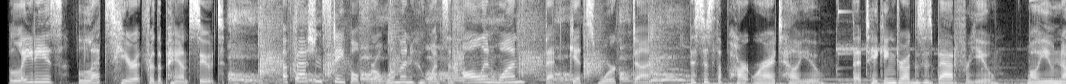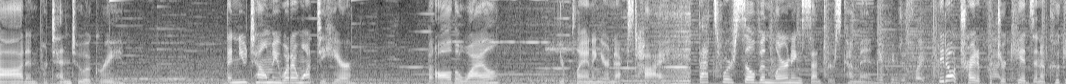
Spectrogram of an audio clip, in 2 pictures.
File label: Commercial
